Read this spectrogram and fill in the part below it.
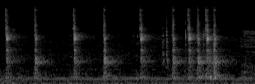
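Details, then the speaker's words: Ditch Witch 1820 trencher after engine swap: sharp dry relay clicks when grounding the oil pressure switch or using the dead man switch, with no starter crank; no power to the starter or fuel shutoff solenoid from the key. "So when I ground out the oil pressure switch, right, you hear that relay click. When I use the clutch or the chain engagement switch, the switch clicks, but we got nothing up here. Dead man switch does click a relay,"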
